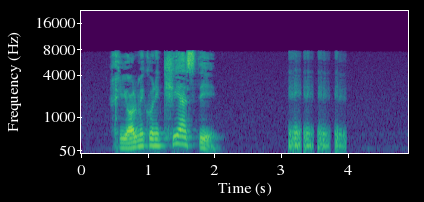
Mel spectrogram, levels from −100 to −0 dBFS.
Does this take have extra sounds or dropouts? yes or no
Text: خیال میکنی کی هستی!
yes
